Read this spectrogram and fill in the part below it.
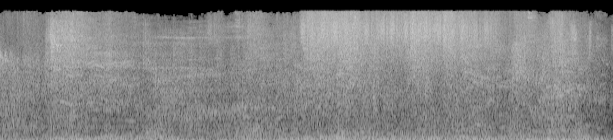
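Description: Spells and explosions crackle and boom in a chaotic battle.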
